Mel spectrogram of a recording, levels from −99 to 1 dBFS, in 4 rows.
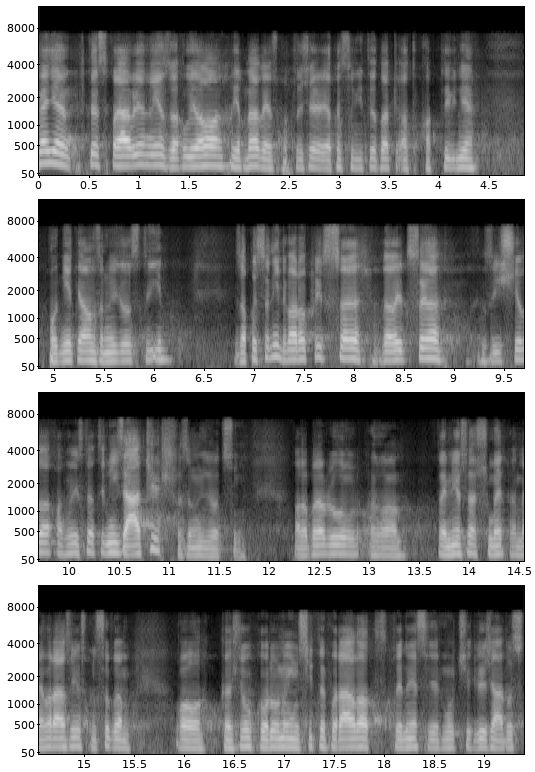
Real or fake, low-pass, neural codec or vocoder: fake; 7.2 kHz; codec, 16 kHz, 1 kbps, FunCodec, trained on Chinese and English, 50 frames a second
